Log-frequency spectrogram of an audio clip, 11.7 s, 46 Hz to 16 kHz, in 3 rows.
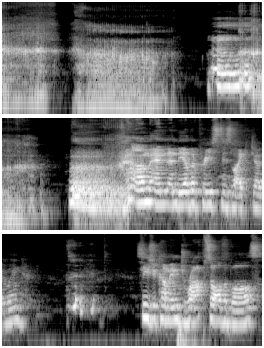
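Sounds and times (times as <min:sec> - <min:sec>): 
voice imitating loud snoring: 0:00.0 - 0:05.9
speech: 0:06.0 - 0:08.2, 0:09.9 - 0:11.6.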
